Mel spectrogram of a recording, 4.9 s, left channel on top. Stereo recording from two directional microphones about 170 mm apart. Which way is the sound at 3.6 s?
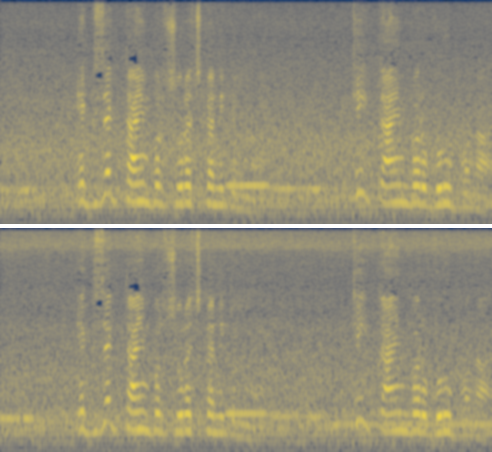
Centre (ahead or behind).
